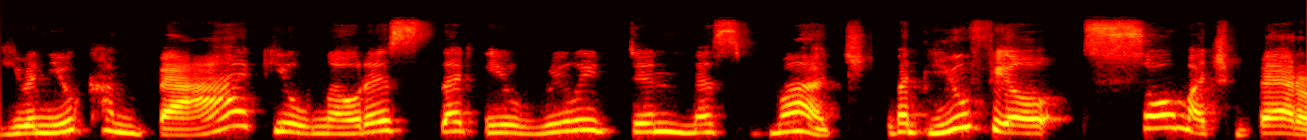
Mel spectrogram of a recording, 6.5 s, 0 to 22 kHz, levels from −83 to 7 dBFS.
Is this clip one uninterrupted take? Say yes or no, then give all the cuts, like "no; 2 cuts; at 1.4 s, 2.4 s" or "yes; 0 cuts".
no; 1 cut; at 4.3 s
